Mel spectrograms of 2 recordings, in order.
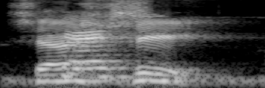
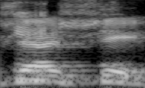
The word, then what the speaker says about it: sachet: It is sachet. Because that ET is a French word. Anything that ends with ET, it is a French word. So anywhere you see ET, it has to be pronounced as EY.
